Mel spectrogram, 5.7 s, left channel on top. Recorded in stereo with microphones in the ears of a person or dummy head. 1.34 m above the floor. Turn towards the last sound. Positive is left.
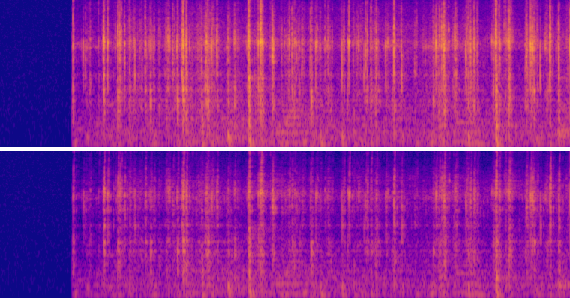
turn(degrees=55)  # may be behind; listen again after turning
